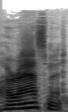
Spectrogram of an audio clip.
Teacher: the pronunciation of the word harassment with stress on the second syllable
